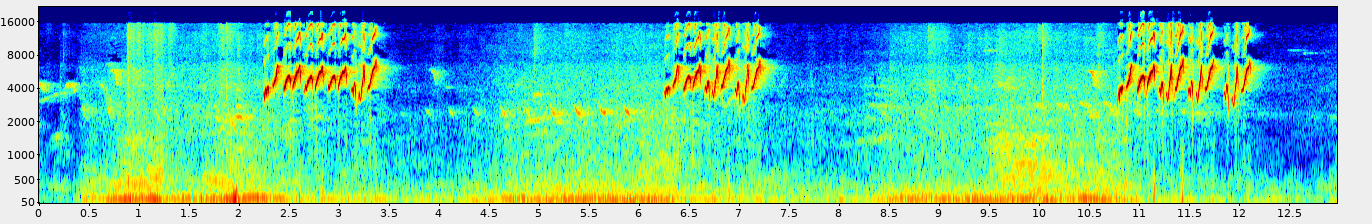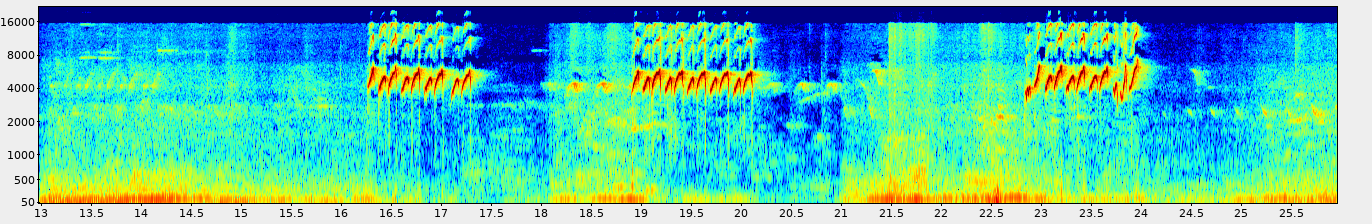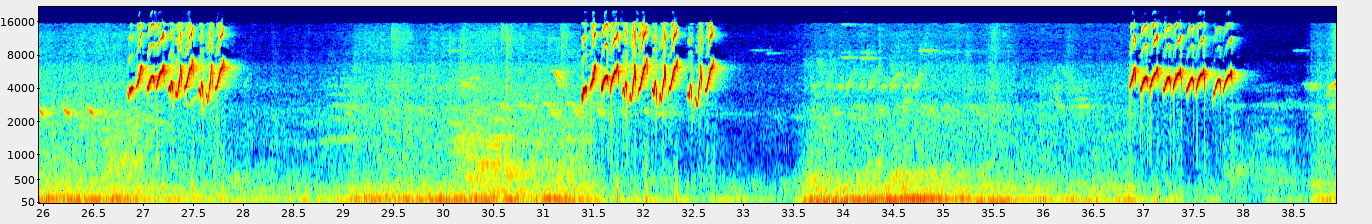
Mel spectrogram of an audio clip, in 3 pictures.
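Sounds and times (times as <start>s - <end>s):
songbird singing high notes: 2.2s - 3.4s, 6.3s - 7.3s, 10.8s - 12.2s, 16.2s - 17.4s, 18.9s - 20.2s, 22.8s - 24.0s, 26.8s - 27.9s, 31.2s - 32.8s, 36.8s - 38.0s.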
